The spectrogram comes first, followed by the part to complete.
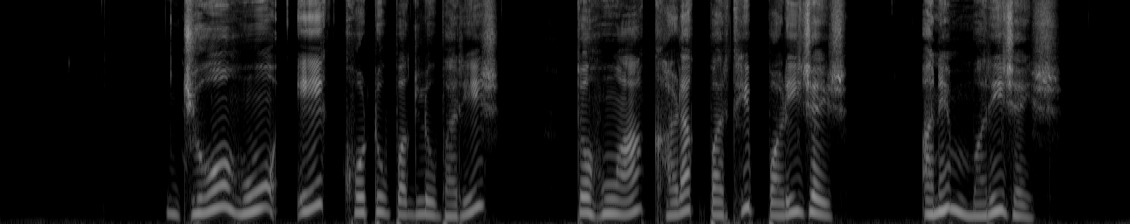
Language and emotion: Gujarati, fearful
